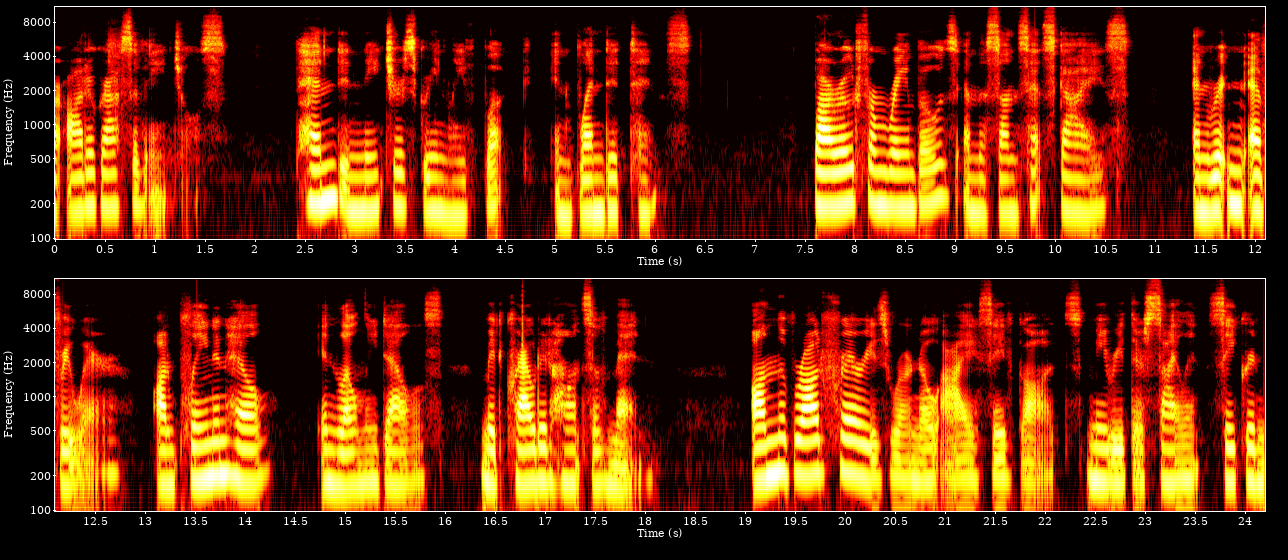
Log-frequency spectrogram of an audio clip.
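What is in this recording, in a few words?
A Poem about Flowers, female; F4A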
